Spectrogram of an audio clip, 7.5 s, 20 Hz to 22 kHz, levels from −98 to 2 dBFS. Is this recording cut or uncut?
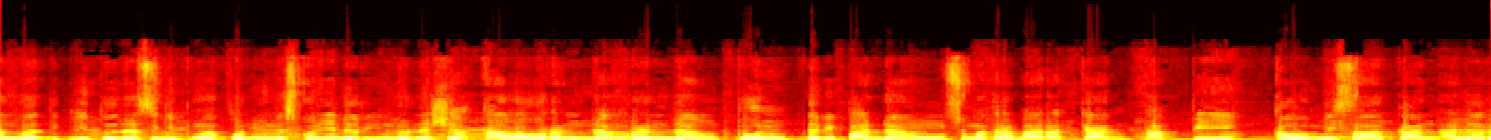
uncut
